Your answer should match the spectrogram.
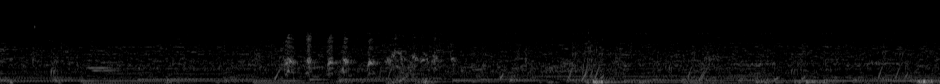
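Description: Chickens cluck in the farming game Slime Rancher, a run of quick, fairly faint clucks mixed into soft game ambience and music, with a few more scattered clucks afterward.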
